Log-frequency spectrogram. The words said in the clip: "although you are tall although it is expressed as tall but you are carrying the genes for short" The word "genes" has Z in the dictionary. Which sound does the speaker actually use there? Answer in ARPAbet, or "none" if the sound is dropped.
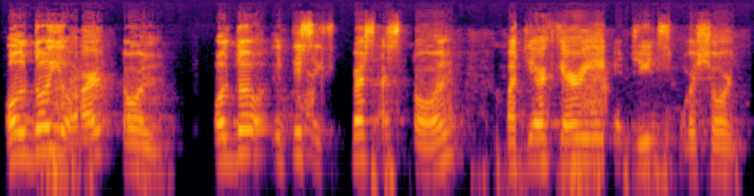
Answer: S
